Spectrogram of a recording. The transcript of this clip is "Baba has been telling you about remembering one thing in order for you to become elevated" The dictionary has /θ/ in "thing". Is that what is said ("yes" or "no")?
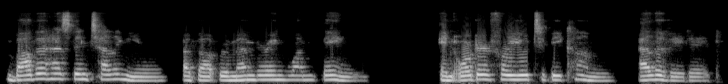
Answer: yes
